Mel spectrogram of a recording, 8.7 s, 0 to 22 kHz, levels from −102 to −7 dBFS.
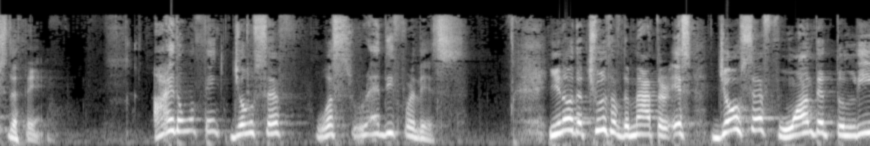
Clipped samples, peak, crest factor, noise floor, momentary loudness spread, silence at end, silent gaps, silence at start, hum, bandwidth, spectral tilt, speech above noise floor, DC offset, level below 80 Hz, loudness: under 0.1%; 0 dBFS; 14 dB; -54 dBFS; 15 LU; 0 s; none; 0 s; none; 15.5 kHz; -5 dB/octave; 42 dB; under 0.1%; -48 dBFS; -13 LUFS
